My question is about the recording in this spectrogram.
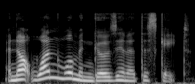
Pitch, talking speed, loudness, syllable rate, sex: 205 Hz, 275 wpm, -17 LUFS, 6.0 syllables/s, female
